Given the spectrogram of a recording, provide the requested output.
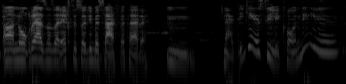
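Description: A woman hosting a quiz show, reading questions slowly and clearly and praising the players. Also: fairly low pitch, sing-song, a bit bright. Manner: slow, carefully spelled-out questions; encouraging praise.

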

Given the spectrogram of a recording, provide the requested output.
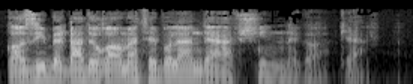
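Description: A man narrating a historical story in a colloquial, steady storytelling manner. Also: mid-range voice, dry recording.

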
